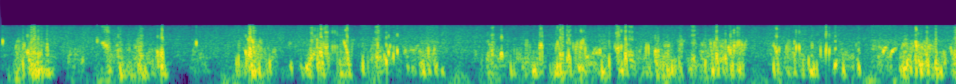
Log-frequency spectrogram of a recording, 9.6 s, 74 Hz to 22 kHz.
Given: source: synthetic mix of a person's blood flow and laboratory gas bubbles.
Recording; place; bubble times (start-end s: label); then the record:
Doppler ultrasound of blood flow; precordium
0.00-0.06 s: bubbles
0.19-0.55 s: bubbles
0.94-1.69 s: bubbles
1.92-2.00 s: bubbles
2.33-2.75 s: bubbles
2.88-2.94 s: bubbles
2.97-3.55 s: bubbles
3.59-4.46 s: bubbles
4.72-5.46 s: bubbles
5.49-6.39 s: bubbles
6.42-6.99 s: bubbles
7.02-7.47 s: bubbles
7.65-8.62 s: bubbles
8.70-9.57 s: bubbles
From the record:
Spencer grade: 4 (maximum detectable bubble signal sounding continuously throughout systole and diastole of every cardiac period, and overriding the amplitude of the normal cardiac signals); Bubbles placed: anywhere in the cardiac cycle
